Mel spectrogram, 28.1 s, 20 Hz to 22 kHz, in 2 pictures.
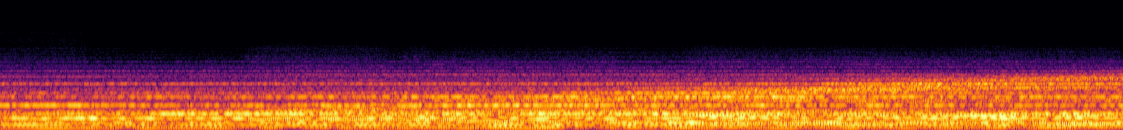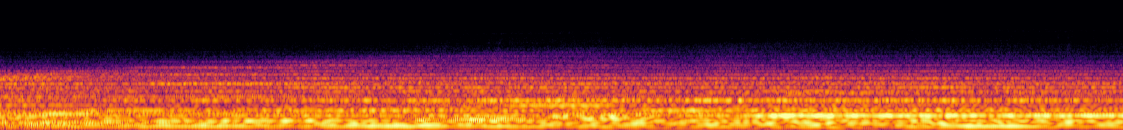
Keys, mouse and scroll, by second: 2.3-2.7 scroll up 2, 2.8 shift+middle click, 3.1 shift+middle click, 4.4 click, 4.9 middle click, 8.3-8.8 scroll down 1, 8.8 middle click, 9.8 middle click, 11.3 middle click, 13.5 middle click, 15.1 middle click, 17.9 middle click, 18.5 scroll up 1, 18.8 middle click, 19.7 click, 20.1 middle click, 21.1 shift+click, 21.5 middle click, 23.1 middle click, 24.6 m, 26.9 click, 27.9 shift+click.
